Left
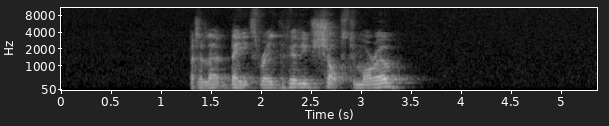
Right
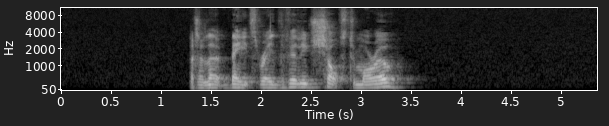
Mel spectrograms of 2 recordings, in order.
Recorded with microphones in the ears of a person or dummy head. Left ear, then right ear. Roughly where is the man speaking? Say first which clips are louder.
Right 6 dB; right.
